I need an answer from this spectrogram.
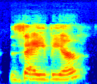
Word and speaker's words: Xavier: I had one student, she went down to Xavier, that's how you say it, Xavier University, HBCU, wonderful school, but guess what?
